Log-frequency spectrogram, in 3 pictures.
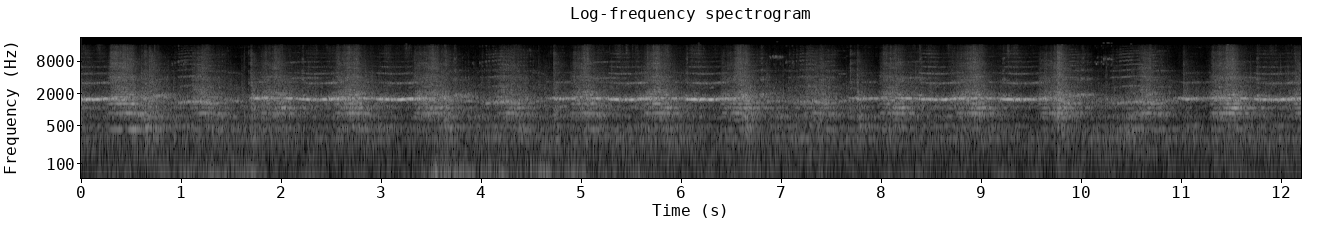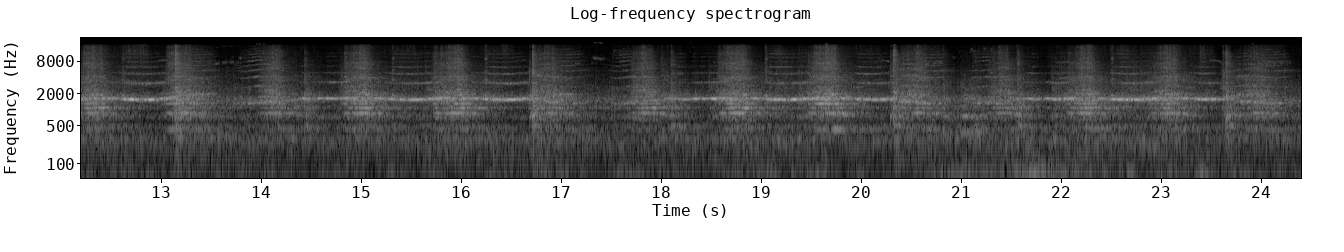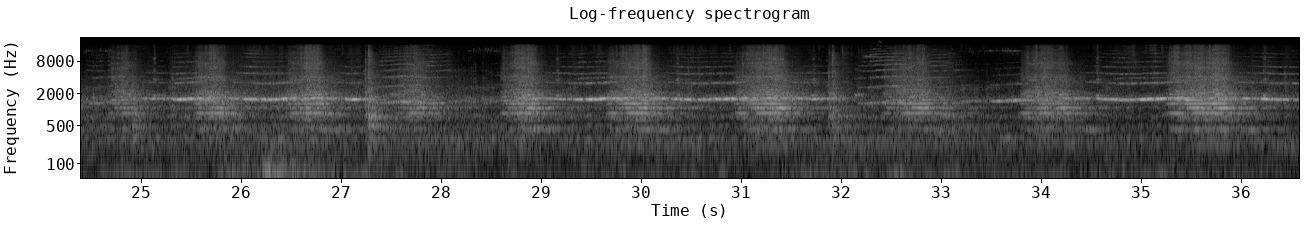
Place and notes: Morning Star Ridge, Lamy, NM, USA - Squeaky Windmill Pumping Water in a New Mexico Desert
Listen to this giant old rusty windmill speed up and slow down as the wind helps it pump water for thirsty cattle in this gorgeous high desert of New Mexico.
New Mexico, United States of America, 20 February 2020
